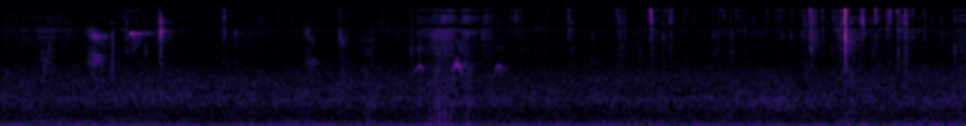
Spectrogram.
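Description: Backyard ambience: a steady low rumble with a few short, faint small-bird chirps about three and a half seconds in, and a few faint clicks near the end.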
